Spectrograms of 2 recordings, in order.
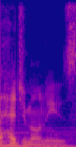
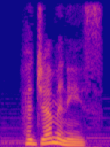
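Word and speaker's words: hegemonies: As the towns grew, so did the hedgeimmonies that oversaw the town until finally kingdoms were born. Sec. I want to double check I'm correct on the pronunciation of hedgeimonies. I know. Hedgemon. Hegemanes.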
